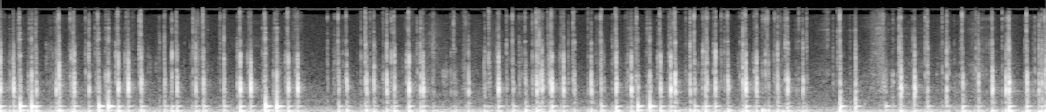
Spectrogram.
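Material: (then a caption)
Plastic. Fingertips of both hands type rapidly on a compact black mechanical keyboard with silent switches and black and pink plastic keycaps. The keystrokes are soft, muffled, low thocks with a faint hollow tone and very little brightness, running in a steady stream with a brief lull around the three-second mark.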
